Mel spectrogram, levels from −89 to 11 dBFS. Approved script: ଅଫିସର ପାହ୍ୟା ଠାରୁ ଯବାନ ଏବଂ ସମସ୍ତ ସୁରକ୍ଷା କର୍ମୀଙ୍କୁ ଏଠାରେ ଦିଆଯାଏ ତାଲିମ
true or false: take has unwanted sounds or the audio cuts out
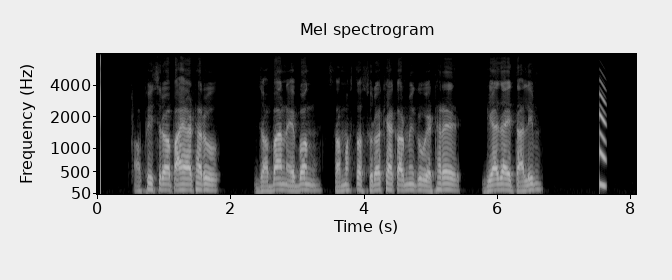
true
